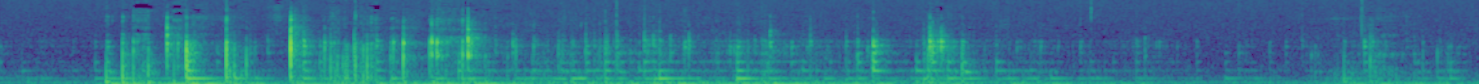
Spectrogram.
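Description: A wooden spoon stirs through a wooden bowl full of painted solid wooden cones and balls, then lifts out a ball. The pieces clack against each other in short, dry knocks, starting after a brief quiet moment. The clacking is busiest early on, thins into softer shuffling, and ends with a small final burst.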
